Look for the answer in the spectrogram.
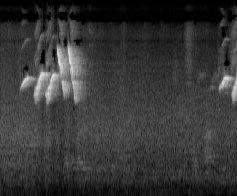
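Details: Caged collared seedeater giving tui tui fibra song, used as training audio: a quick phrase of upslurred whistled notes running into sharp high twitters, a three-second pause, then the next phrase starting.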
